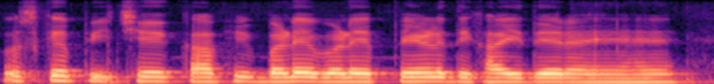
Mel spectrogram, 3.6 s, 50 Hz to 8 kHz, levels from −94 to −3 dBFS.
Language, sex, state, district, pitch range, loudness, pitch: Hindi, male, Uttar Pradesh, Lalitpur, 145-155 Hz, -13 LUFS, 150 Hz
